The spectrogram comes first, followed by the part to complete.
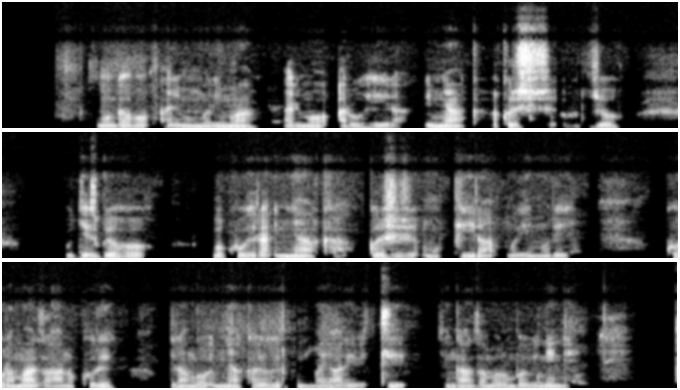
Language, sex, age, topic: Kinyarwanda, male, 18-24, agriculture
